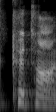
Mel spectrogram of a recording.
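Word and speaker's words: Catan: how you say it I think it's Katan because I watched an interview with the inventor okay and that's how he said it so we'll go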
